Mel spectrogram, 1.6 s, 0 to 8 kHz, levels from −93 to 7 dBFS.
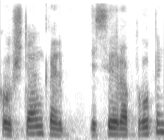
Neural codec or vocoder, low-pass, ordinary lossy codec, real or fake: codec, 16 kHz, 4 kbps, FreqCodec, smaller model; 7.2 kHz; MP3, 64 kbps; fake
